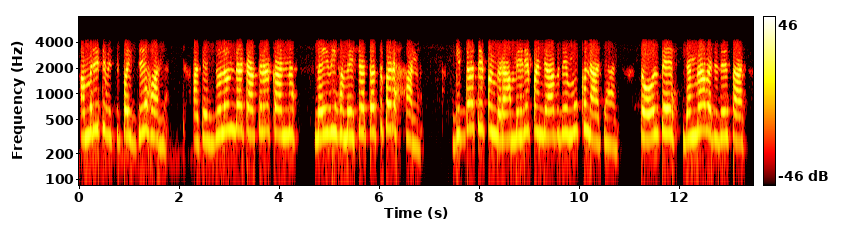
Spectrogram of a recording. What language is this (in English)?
Punjabi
